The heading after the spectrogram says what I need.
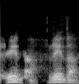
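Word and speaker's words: رضا: fawza bi razi, and Rida. So you pronounce it as rida.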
